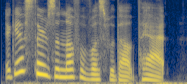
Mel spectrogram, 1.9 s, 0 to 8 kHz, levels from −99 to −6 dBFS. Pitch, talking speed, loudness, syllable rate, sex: 235 Hz, 255 wpm, -16 LUFS, 7.1 syllables/s, female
